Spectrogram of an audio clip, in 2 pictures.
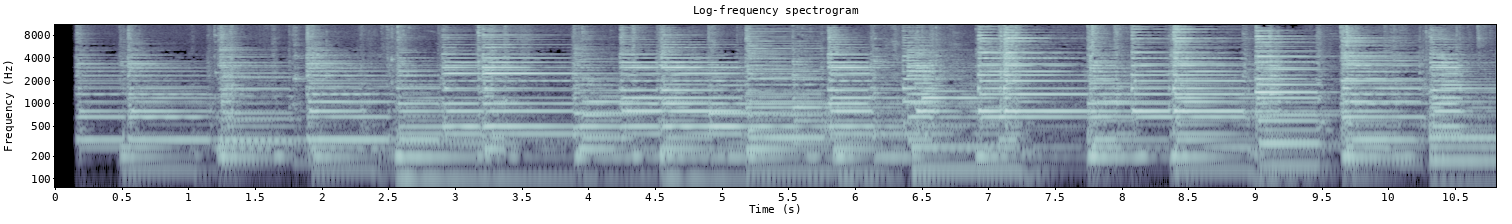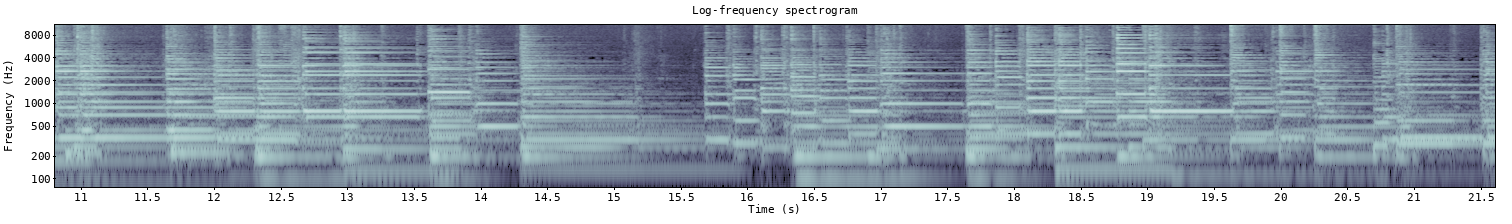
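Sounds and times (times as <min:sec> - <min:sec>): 
alpine folk melodies: 0:00.2 - 0:21.5.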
